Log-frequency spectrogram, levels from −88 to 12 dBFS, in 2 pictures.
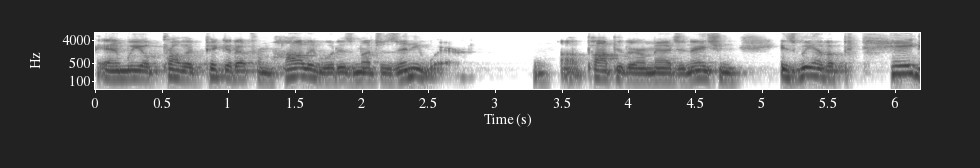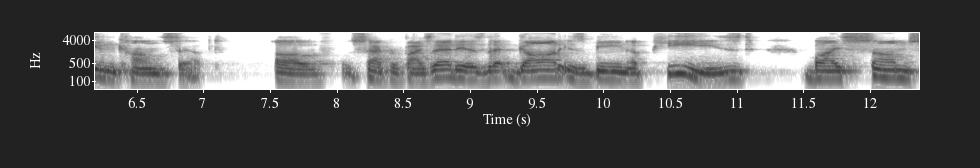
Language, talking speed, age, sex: English, 155 wpm, 50-69, male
